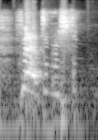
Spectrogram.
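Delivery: supportive roaring cheer. Voicing a crowd at a table cheering in support: roaring. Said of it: "everyone just around the table just roars in support".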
